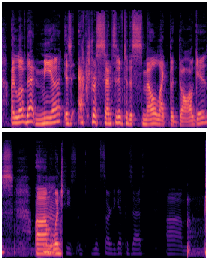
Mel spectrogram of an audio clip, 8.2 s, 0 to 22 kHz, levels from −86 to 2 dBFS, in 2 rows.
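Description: A speech clip in which one channel was likely inverted before the stereo signal was folded to mono, so the material common to both sides cancelled. From 5.32 to 7.82 s the speech and background drop by about 36 dB, leaving only the residual difference between the channels audible.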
